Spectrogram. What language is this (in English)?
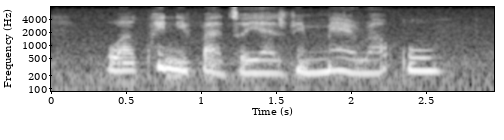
Venda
